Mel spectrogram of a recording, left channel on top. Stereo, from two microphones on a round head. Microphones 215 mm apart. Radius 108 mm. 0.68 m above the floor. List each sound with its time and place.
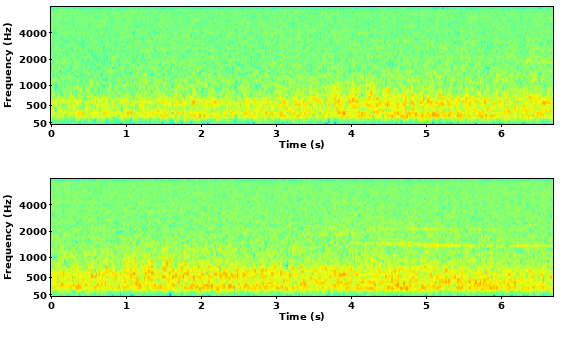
Only background noise.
